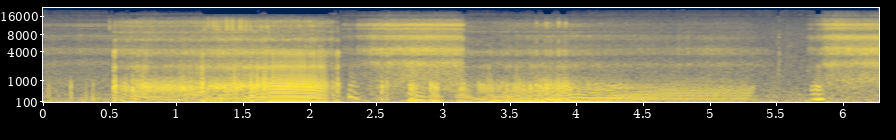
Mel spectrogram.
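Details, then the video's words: Loud synchronized snoring from two pugs living in the same household. Heavy, low, rattling snores swell in the middle of the clip and then ease into steadier, quieter rasps. "【パグ】いびき動画集 多頭飼いで爆音がシンクロ"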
